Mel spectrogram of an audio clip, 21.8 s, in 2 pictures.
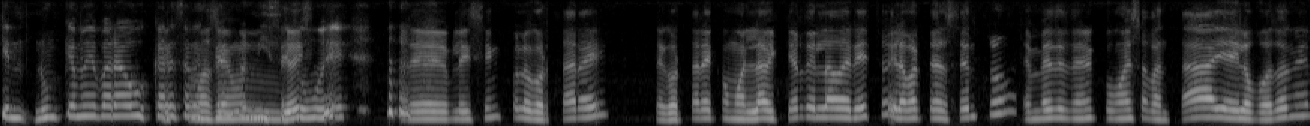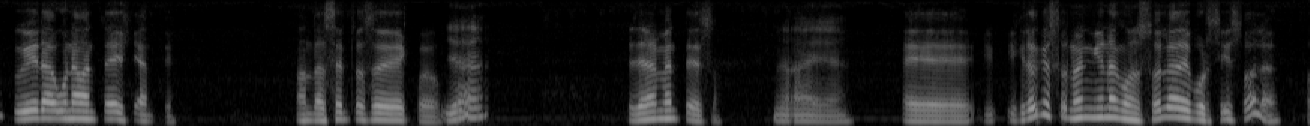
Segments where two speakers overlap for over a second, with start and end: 1.3-2.8

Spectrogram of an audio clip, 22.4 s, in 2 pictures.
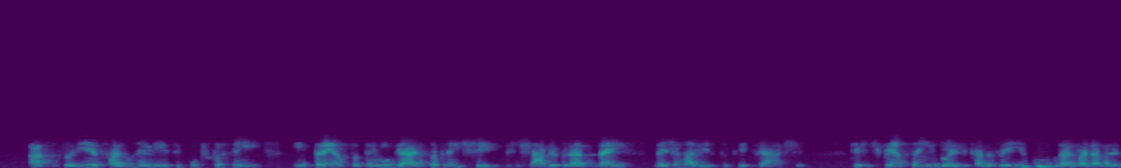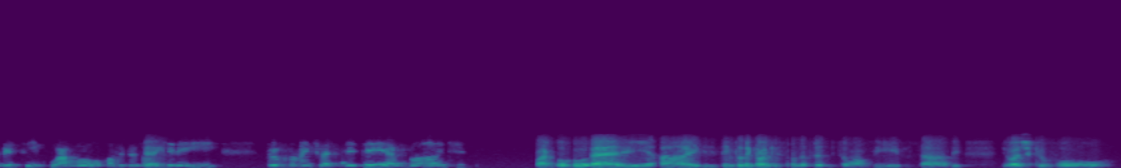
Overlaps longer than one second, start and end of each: none

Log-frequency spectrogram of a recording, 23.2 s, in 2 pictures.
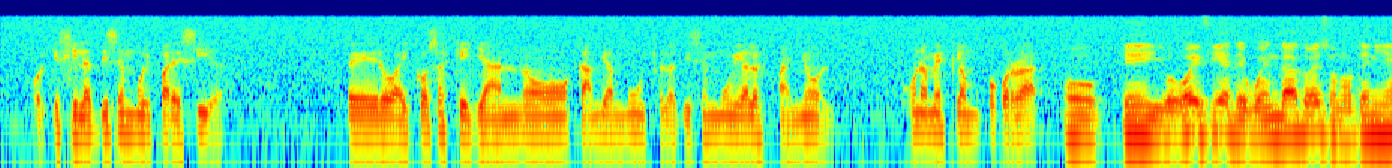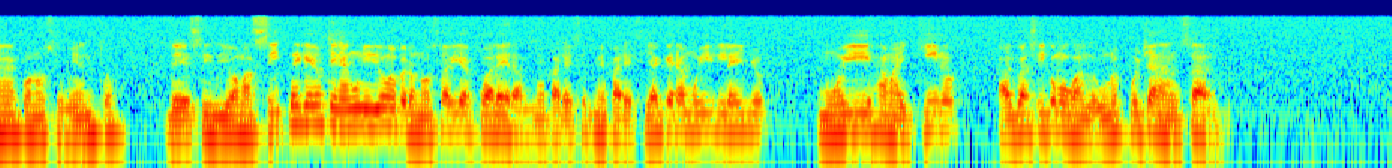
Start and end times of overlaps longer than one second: none

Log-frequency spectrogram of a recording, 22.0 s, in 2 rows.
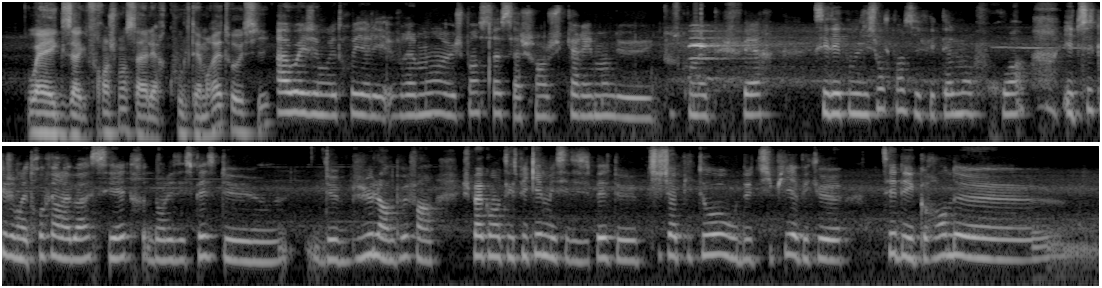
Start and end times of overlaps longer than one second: none

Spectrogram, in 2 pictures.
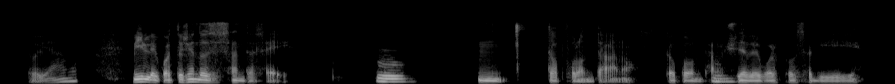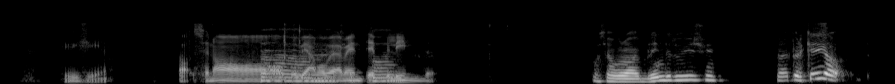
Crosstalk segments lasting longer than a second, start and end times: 11.6-13.0

